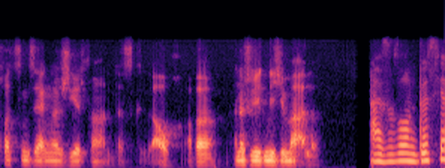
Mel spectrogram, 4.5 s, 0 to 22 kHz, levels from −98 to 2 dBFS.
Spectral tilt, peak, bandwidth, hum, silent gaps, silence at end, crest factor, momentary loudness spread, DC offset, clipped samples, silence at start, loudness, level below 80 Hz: -7.5 dB/octave; -2 dBFS; 8.4 kHz; none; 3.60-3.70 s; 0 s; 18 dB; 14 LU; under 0.1%; under 0.1%; 0.05 s; -20 LUFS; -54 dBFS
